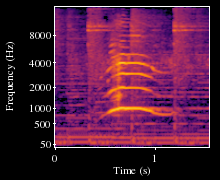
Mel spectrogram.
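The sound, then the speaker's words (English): A raccoon dog gives a single high, whiny vocalization, a cat-like mewing cry that rises, holds, then trails off, lasting about half a second over a low steady background hum. “Raccoon dogs are unique creatures.”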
